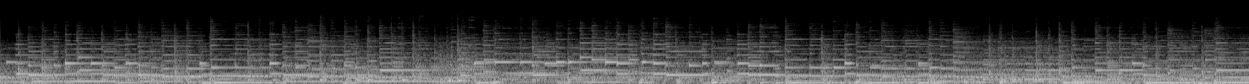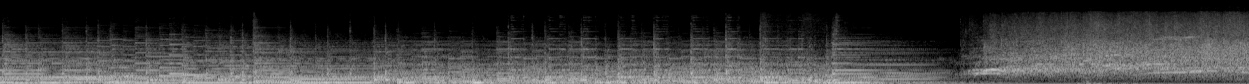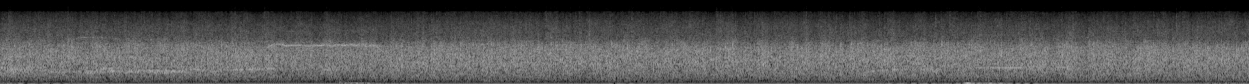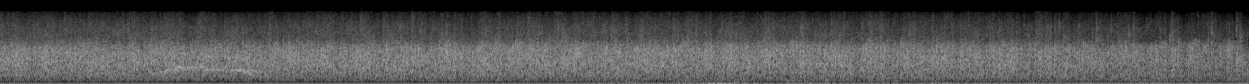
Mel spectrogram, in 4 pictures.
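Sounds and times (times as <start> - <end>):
audience applause: 22.1 - 49.9
crowd cheering: 22.1 - 49.9.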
